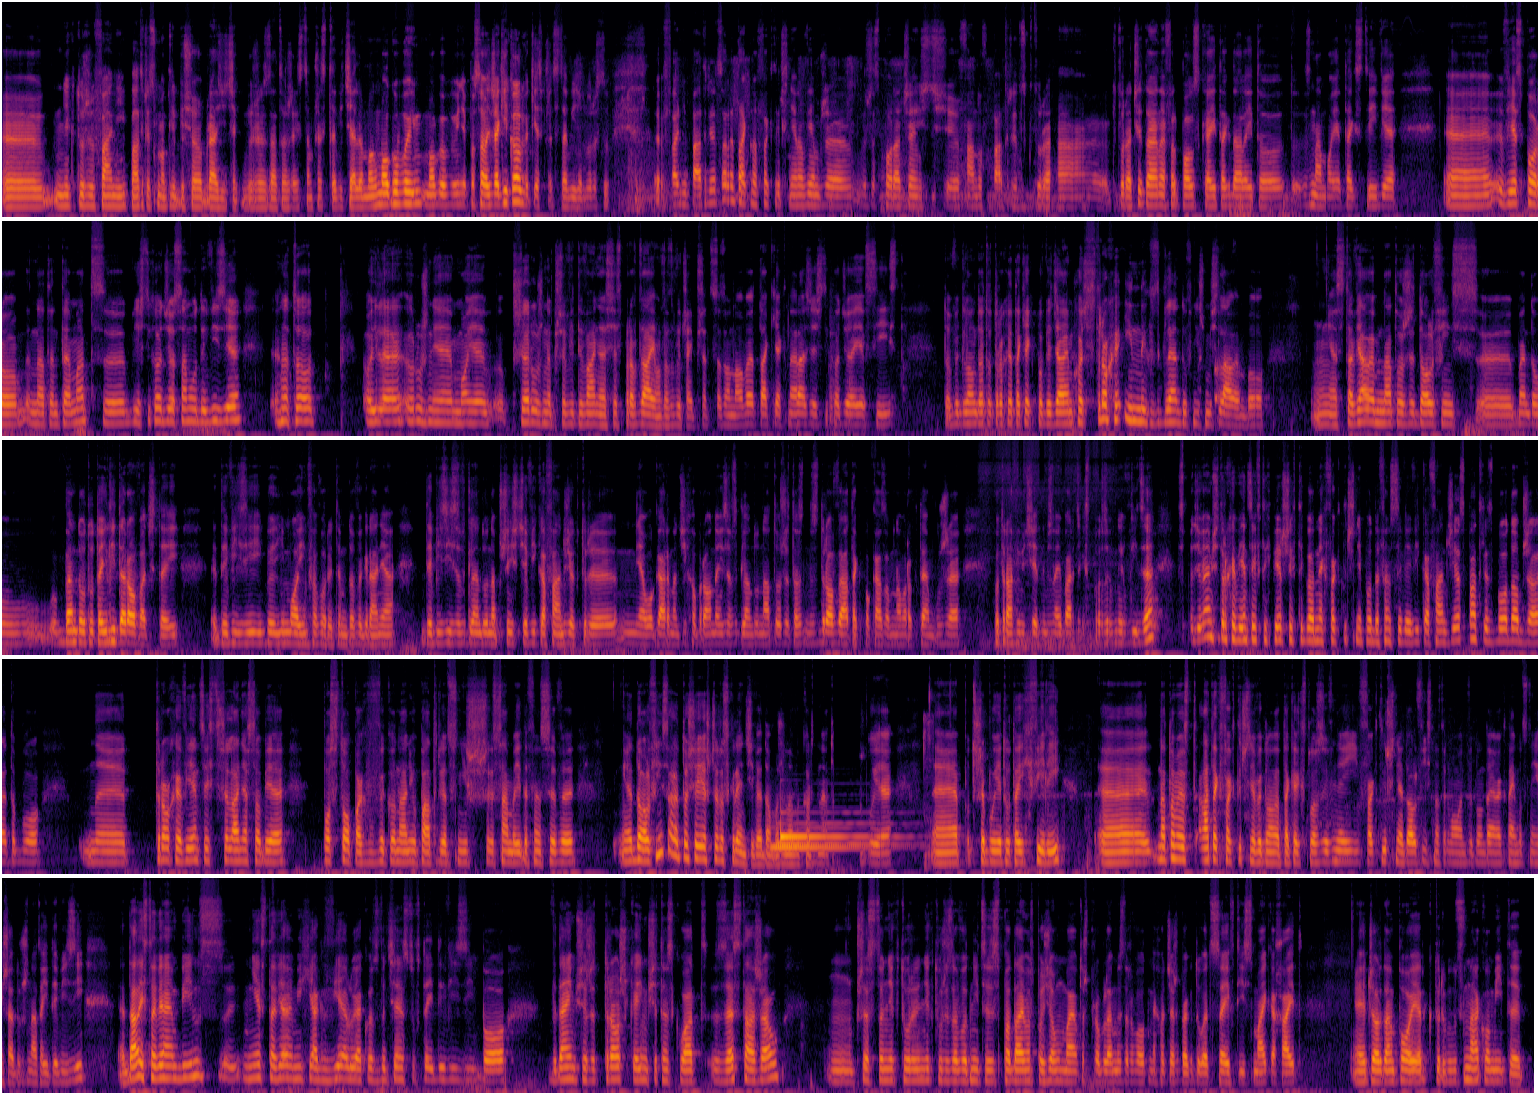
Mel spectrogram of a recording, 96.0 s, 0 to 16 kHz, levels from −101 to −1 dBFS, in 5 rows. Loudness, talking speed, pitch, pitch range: -36 LUFS, 160 wpm, 145 Hz, 135-160 Hz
